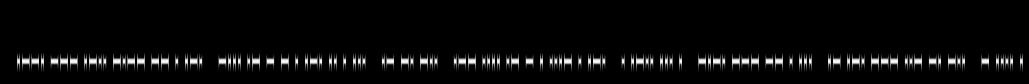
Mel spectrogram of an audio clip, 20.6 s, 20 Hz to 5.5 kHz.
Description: Morse code, heard as a keyed tone, about 25 wpm, 600 Hz. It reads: POLYMER BATTERIES AND WHATEVER ELSE COMES AROUND THE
